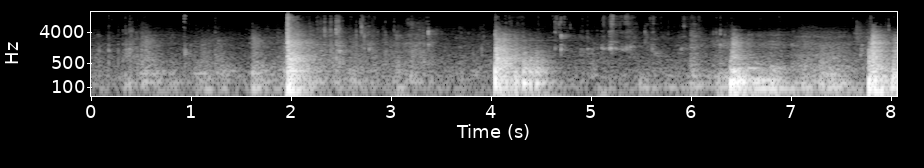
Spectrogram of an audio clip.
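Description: A person eating french fries, chewing, broken by four sudden loud thuds about two seconds apart.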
